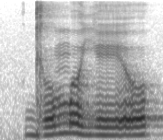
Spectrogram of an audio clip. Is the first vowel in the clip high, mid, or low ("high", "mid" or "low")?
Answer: mid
